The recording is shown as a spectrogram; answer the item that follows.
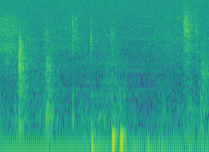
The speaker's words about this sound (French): Frappe à la porte.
